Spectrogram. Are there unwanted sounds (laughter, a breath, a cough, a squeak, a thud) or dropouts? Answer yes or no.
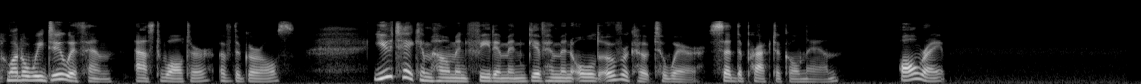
no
